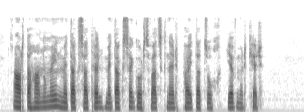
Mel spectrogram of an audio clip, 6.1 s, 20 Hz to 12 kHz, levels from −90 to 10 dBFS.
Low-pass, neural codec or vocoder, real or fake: 7.2 kHz; none; real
